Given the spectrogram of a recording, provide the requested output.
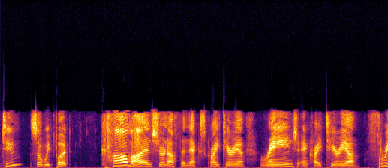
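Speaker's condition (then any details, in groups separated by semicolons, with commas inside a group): No condition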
